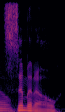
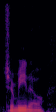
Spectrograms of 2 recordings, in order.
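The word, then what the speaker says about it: Cimino: was directed by Michael chimino Michael chimino and we both said Simo and you were like who cares but it's chimino the only reason I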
